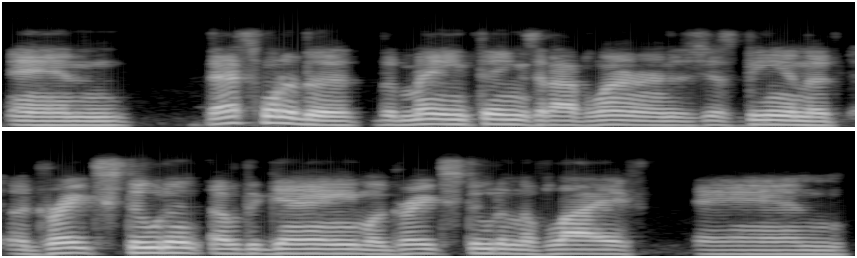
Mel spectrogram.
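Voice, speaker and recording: A man tells his story in an interview. He takes his time, speaking slowly at a middling pitch and circling back on phrases to stress them. The audio is a little muffled and lo-fi. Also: a little mellow. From Fort Worth, Texas, United States. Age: 40s. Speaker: interview guest, teacher.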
